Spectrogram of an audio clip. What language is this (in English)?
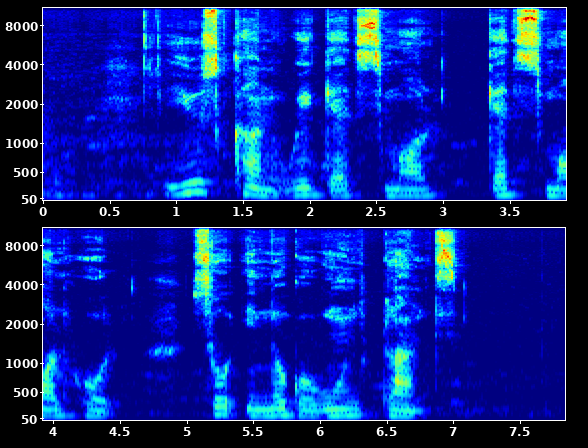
Nigerian Pidgin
